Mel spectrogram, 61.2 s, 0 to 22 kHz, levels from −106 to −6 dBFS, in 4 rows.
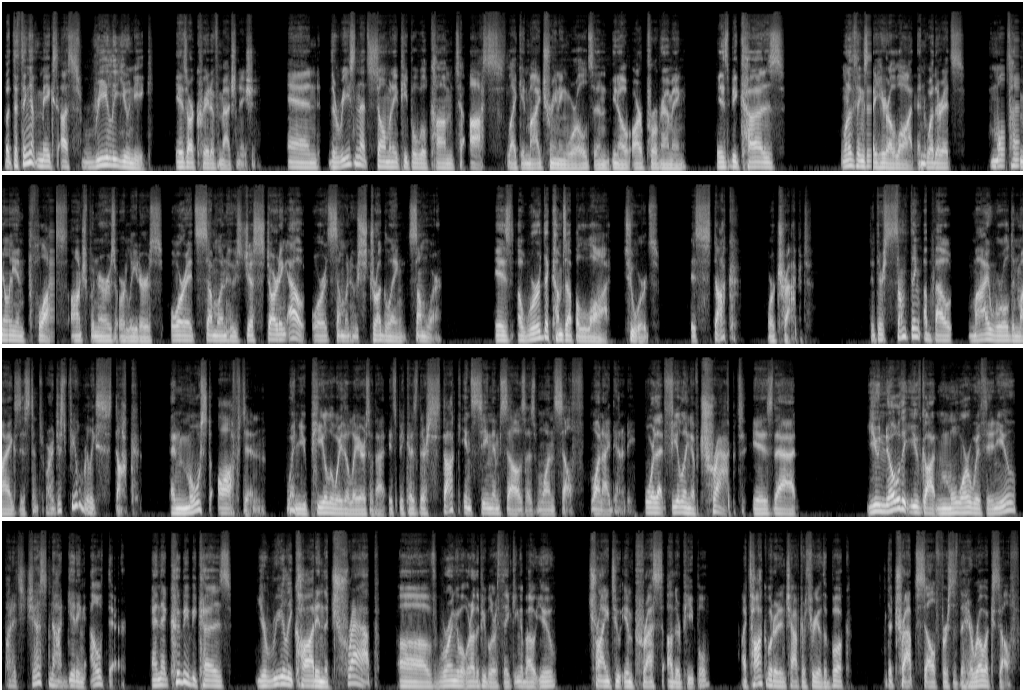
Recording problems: choppy; very; from 13 to 16 s; 16% of the speech affected

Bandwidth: 17 kHz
